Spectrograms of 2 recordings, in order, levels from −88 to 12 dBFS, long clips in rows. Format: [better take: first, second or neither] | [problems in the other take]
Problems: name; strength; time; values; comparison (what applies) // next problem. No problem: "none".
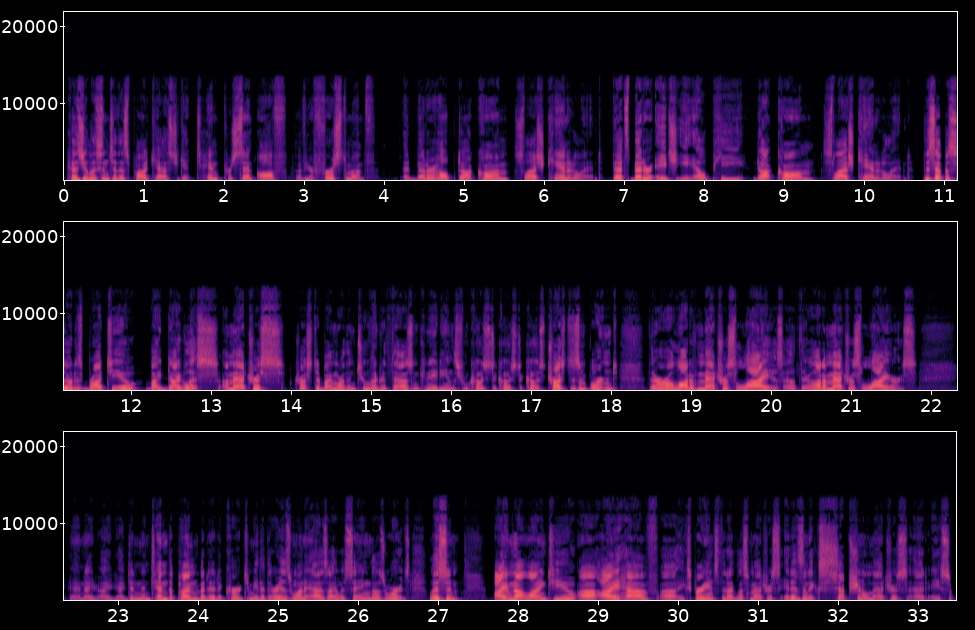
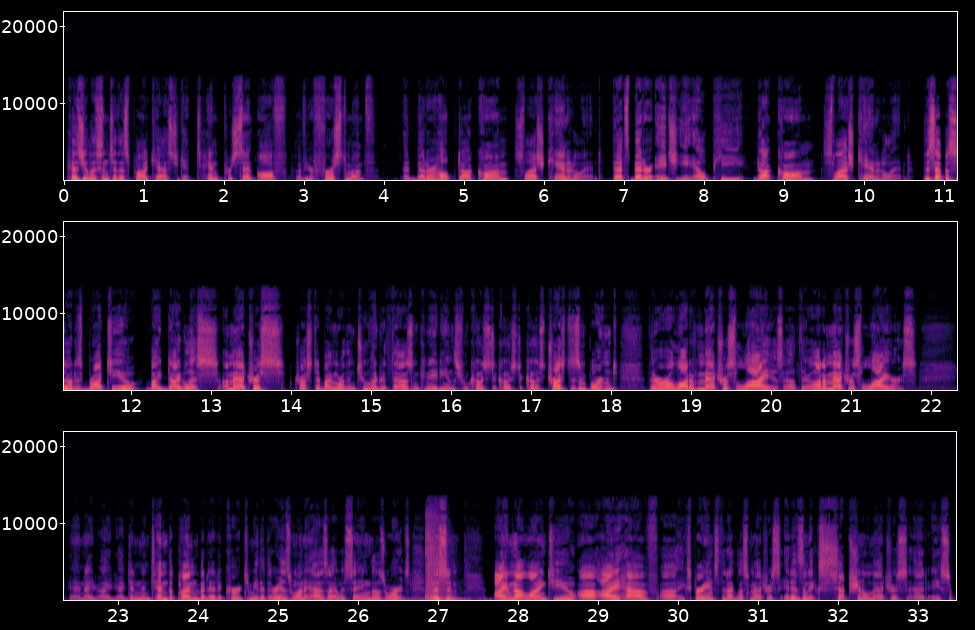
first | door banging; noticeable; at 27 s; peak 4 dB below the speech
